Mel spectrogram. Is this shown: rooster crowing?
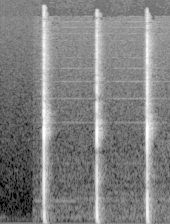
no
